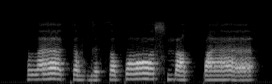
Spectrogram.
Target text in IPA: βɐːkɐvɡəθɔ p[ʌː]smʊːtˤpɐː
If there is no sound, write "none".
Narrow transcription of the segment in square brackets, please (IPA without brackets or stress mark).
ɔː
